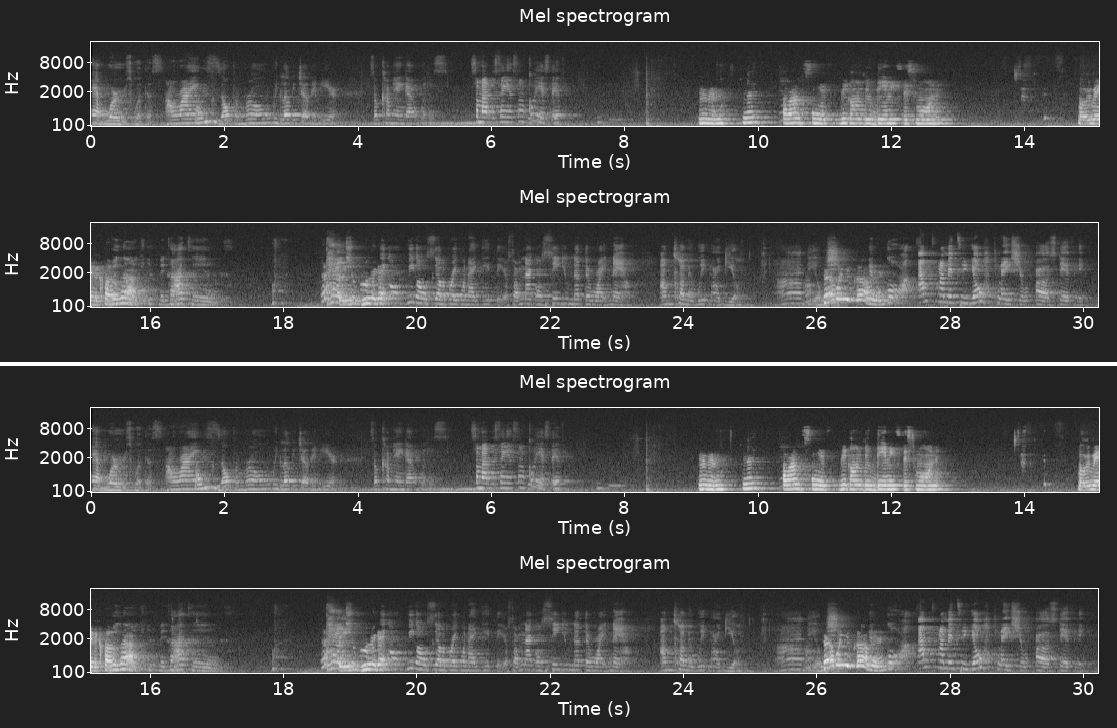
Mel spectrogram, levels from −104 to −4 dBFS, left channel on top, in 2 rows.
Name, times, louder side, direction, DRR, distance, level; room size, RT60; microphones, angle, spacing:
voice 1, 0.0-3.7 4.2-7.0 9.3-9.4 9.9-10.0 10.3-10.7 18.6-23.2 23.6-24.9 25.4-26.3 27.5-30.0, left 1 dB, 5° left, 4 dB, 0.8 m, -38 dB
voice 2, 1.6-1.9 7.6-7.9 9.1-10.0 10.4-12.8 14.8-15.8 18.8-19.5 26.1-27.0, right 3 dB, 85° right, 8 dB, 0.9 m, -25 dB
voice 3, 15.3-15.8 16.1-17.1 17.8-18.0 18.6-18.9 23.7-23.8 25.8-25.9 27.0-27.4, left 2 dB, 25° left, 1 dB, 1.6 m, -37 dB
22.5 x 11.5 x 2.3 m, 0.96 s
head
